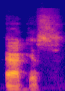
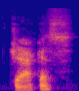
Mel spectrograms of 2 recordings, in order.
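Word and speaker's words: Jacas: Akis. The J is silent. Where? The second guy. Jackus.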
